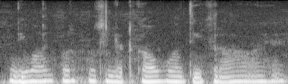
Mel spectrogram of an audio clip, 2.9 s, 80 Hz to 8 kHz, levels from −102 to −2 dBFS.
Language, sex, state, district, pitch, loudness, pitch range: Hindi, male, Madhya Pradesh, Dhar, 145 Hz, -14 LUFS, 140-155 Hz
